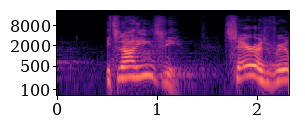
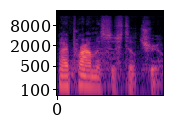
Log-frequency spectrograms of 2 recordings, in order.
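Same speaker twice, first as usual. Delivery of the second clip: tender God; 5 semitones lower, 5 dB quieter than usual. Retold or imitated. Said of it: "But God says".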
